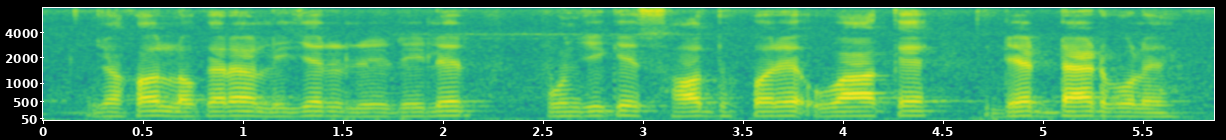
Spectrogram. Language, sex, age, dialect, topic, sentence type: Bengali, male, 18-24, Jharkhandi, banking, statement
